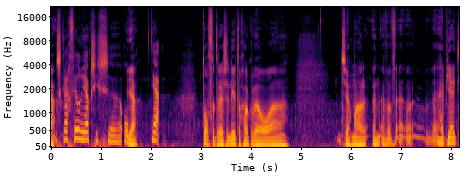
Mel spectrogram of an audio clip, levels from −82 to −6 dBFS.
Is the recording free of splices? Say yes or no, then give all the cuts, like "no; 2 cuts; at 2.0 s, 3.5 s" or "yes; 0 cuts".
yes; 0 cuts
